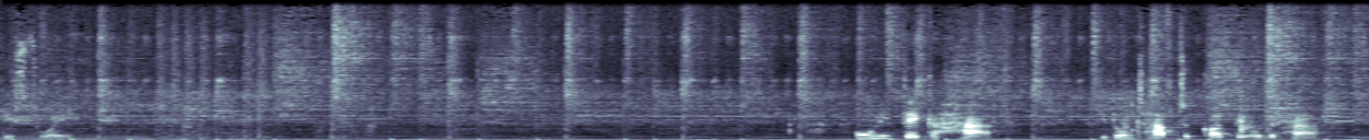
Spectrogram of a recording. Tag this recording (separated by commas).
Speech, Music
